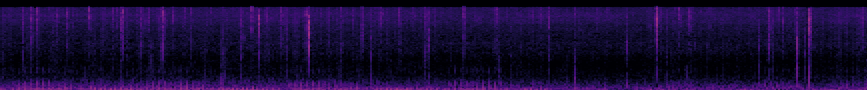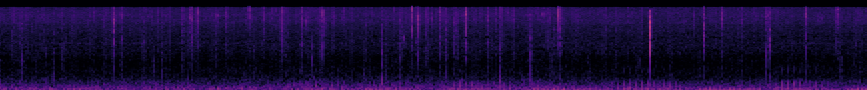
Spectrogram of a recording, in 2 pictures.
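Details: Cat purring next to a crackling fireplace, a deep continuous rumble pulsing with each breath, less even in places, with frequent sharp wood snaps cutting through.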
